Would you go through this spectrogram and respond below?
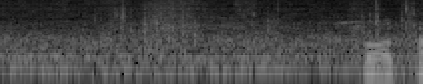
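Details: Honey bees at an apiary getting ready for winter give a soft, even droning hum, ending with a short louder burst of rattling noise.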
